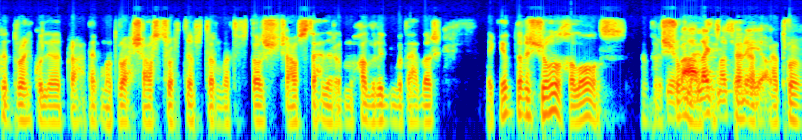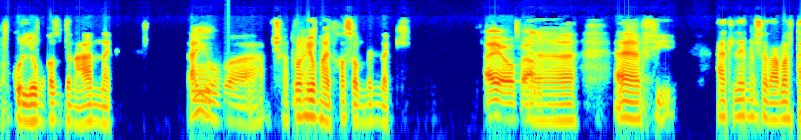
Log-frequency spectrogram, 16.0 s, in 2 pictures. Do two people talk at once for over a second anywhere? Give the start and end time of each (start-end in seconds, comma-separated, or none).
6.6-8.1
